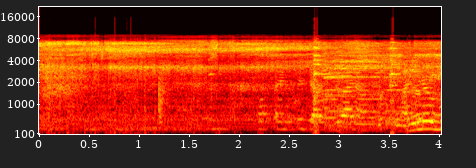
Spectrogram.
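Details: Baby receiving nebulizer treatment: steady, loud, high-pitched hiss from a running nebulizer, with faint voices and small knocks in the room.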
